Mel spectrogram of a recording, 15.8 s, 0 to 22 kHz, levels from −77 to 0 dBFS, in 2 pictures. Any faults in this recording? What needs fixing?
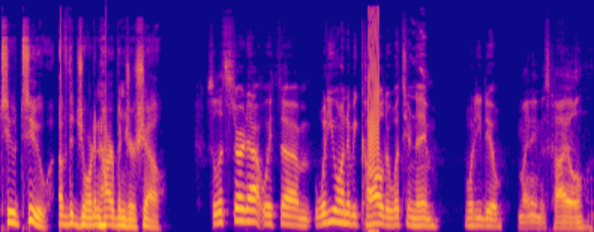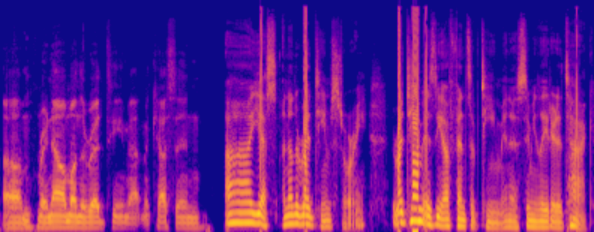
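Violent cracks break through the speech at 0.81, 1.42, 4.91–5.06 (after "you want to be"), 11.39–11.42, 11.98–12.02, 13.23–13.61 and 15.60–15.62 s. These come from integer overflow: peaks pushed up to about 3 dB past full scale wrap to the opposite sign instead of being held at the limit. Use saturating arithmetic or a limiter ahead of the integer conversion so that peaks clamp rather than wrap.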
